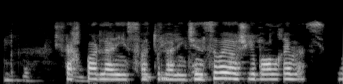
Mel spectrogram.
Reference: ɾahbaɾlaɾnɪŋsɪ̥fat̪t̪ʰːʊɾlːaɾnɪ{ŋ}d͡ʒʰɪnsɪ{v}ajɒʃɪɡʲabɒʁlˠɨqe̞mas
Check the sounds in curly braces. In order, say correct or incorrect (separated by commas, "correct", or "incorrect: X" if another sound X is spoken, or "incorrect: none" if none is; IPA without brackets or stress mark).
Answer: correct, correct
